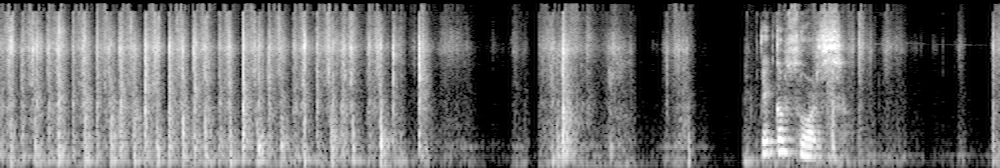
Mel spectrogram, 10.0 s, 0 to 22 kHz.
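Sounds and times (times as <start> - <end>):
cards being shuffled: 0.0 - 4.4, 5.4 - 7.0.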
